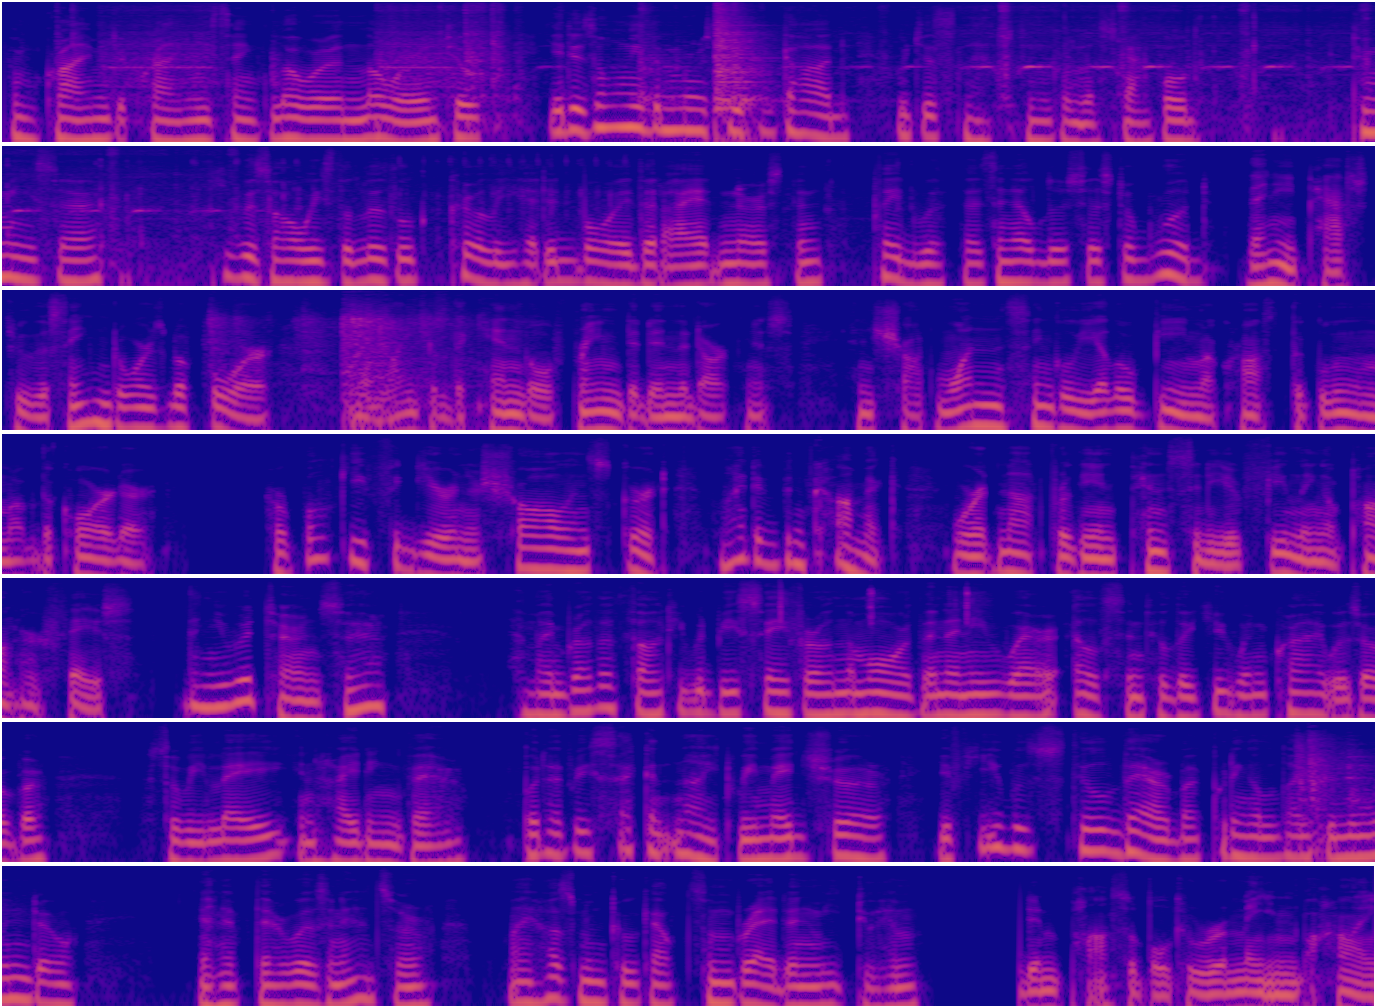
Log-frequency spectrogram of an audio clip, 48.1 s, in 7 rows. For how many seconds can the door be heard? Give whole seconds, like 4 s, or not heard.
2 s.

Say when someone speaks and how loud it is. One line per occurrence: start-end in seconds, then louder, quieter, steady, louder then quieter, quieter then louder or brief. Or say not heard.
0.0-48.0 steady.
